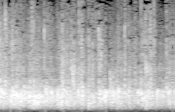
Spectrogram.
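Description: An audience at an event applauds with steady, dense clapping that stays loud and even throughout, a continuous wash of many hands with no voices standing out.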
